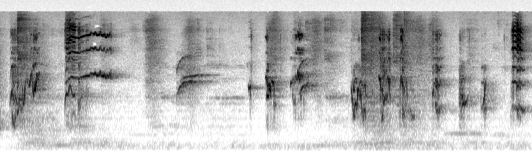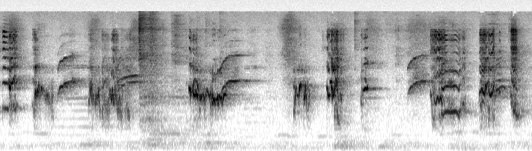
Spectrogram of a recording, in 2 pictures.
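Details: Eurasian bullfinch song, a dense stream of varied short notes: quick whistled slurs, rising and falling loops and scratchy bursts, with hardly a pause over ten seconds.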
